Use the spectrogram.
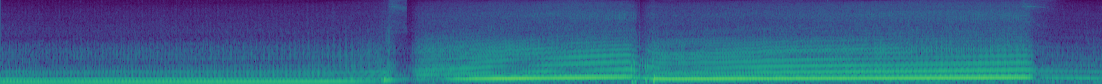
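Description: A high-revving race car version of the FCV in the video game BeamNG.drive whines upward, drops briefly at gear shifts, then climbs again, loud and close with no talk.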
